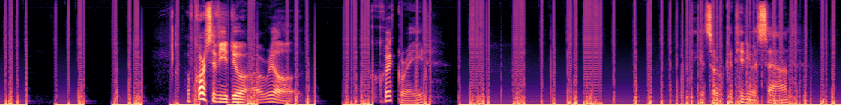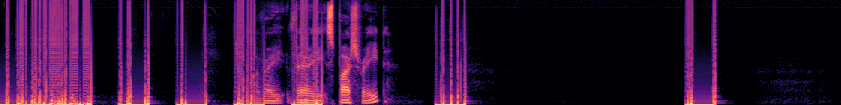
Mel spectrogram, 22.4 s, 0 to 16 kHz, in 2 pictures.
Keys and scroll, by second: 5.4 super+4, 6.3 super+Return, 11.6 super+i, 11.7 super+Return, 14.7 super+0, 15.4 super+Return.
